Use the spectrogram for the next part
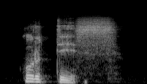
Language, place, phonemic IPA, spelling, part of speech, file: Occitan, Béarn, /kuɾˈtes/, cortés, adjective, LL-Q14185 (oci)-cortés.wav
- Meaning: polite, courteous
